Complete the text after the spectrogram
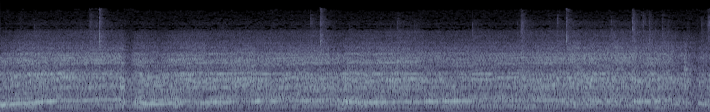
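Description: A racing car engine hums and revs through a television speaker.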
